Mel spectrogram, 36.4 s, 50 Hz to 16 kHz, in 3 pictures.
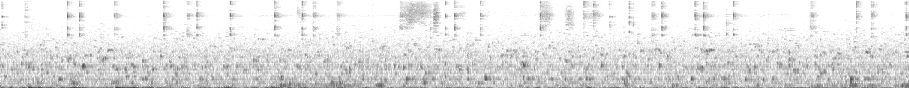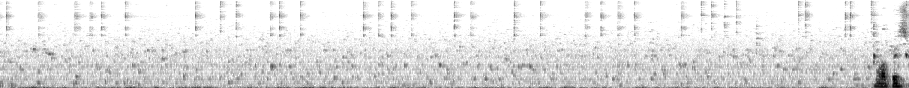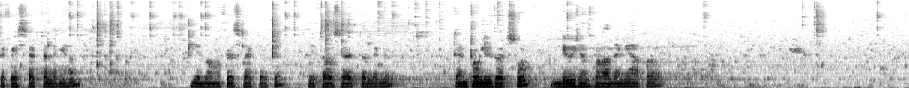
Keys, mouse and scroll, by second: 0.1 alt+middle click, 0.9 click, 7.8 alt+right click, 8.1 alt+middle click, 8.7 click, 11.4 alt+right click, 12.1 click, 15.1 alt+right click, 15.7 click, 21.5 alt+right click, 21.9 alt+middle click, 22.2 q, 22.8 right click, 23.4 click, 23.8 right click, 25.2 click, 25.6 space, 26.0 click, 26.9 click, 28.1 shift+click, 28.6 space, 29.3 alt+right click, 29.8 alt+middle click, 30.5 ctrl+e, 30.9 ctrl+alt+right click, 31.8 click, 35.0 alt+middle click, 35.9 click.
